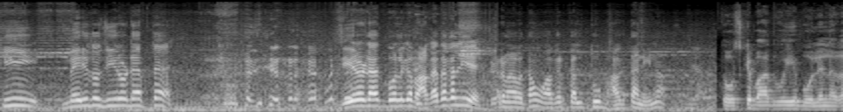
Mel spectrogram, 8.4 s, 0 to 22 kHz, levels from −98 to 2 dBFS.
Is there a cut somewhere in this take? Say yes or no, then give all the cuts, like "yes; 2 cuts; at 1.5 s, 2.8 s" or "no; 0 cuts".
yes; 2 cuts; at 4.9 s, 7.0 s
